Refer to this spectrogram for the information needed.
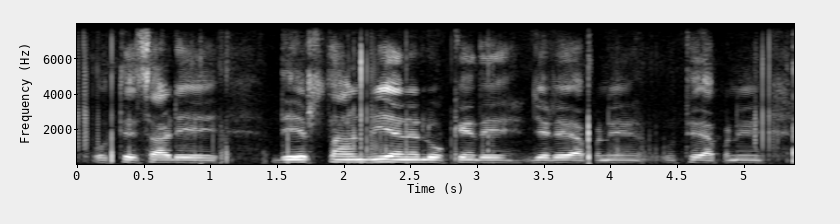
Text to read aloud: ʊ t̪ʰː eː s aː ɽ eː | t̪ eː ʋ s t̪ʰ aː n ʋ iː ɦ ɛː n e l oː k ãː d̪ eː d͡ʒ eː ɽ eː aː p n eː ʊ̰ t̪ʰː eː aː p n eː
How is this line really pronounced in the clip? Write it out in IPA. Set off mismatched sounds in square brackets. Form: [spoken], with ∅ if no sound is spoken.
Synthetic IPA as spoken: ʊ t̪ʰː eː s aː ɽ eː | [d̪] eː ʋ s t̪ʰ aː n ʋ iː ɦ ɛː n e l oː k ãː d̪ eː d͡ʒ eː ɽ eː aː p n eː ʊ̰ t̪ʰː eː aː p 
